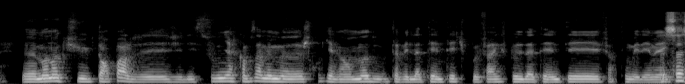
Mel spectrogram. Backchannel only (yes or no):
no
